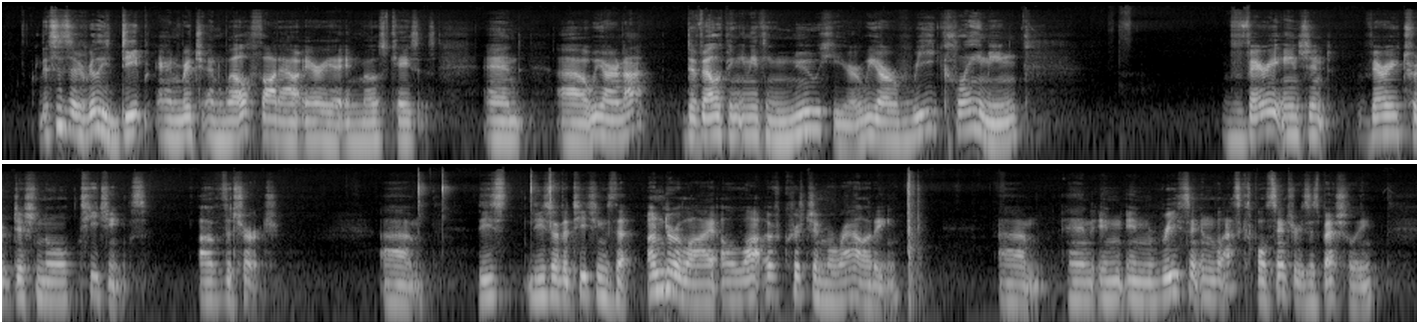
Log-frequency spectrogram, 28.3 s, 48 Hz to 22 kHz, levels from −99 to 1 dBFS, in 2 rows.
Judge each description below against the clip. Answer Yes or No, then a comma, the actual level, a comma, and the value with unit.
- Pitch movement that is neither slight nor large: Yes, average, 3.7 semitones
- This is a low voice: Yes, low, 120 Hz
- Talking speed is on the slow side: Yes, slow, 125 wpm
